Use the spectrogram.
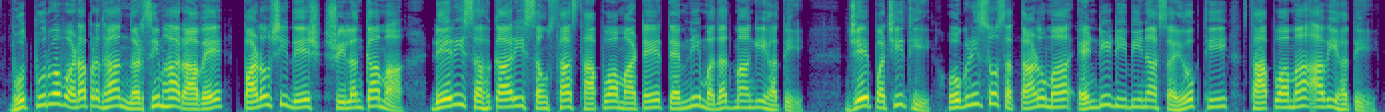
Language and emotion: Gujarati, neutral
